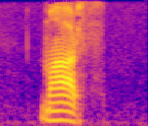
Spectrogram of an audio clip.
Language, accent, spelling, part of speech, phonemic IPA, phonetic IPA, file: Armenian, Eastern Armenian, Մարս, proper noun, /mɑɾs/, [mɑɾs], Hy-Մարս.ogg
- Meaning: 1. Mars 2. Mars (planet)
